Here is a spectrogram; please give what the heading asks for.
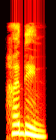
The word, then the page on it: ಹೆದ್ನ: hedna; kannada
